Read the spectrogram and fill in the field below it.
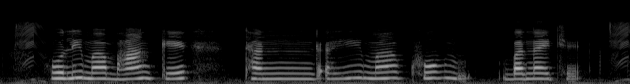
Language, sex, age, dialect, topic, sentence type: Maithili, female, 18-24, Angika, agriculture, statement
